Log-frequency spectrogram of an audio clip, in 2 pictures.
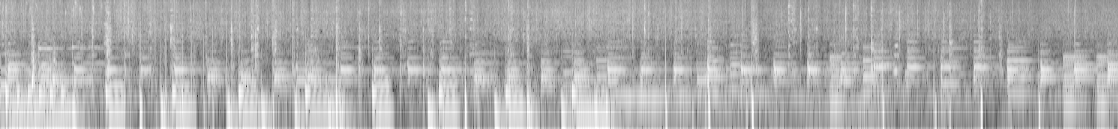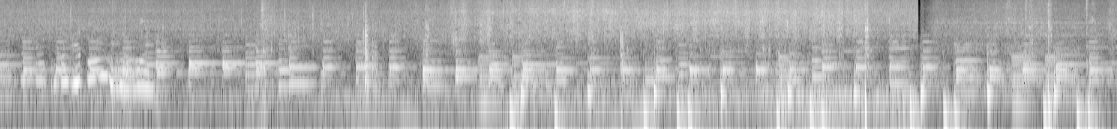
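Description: Ground pork and chopped banana heart sizzling in hot oil in a frying pan, being sautéd to half-cooked, with repeated clicks and scrapes of a spatula stirring against the pan.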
